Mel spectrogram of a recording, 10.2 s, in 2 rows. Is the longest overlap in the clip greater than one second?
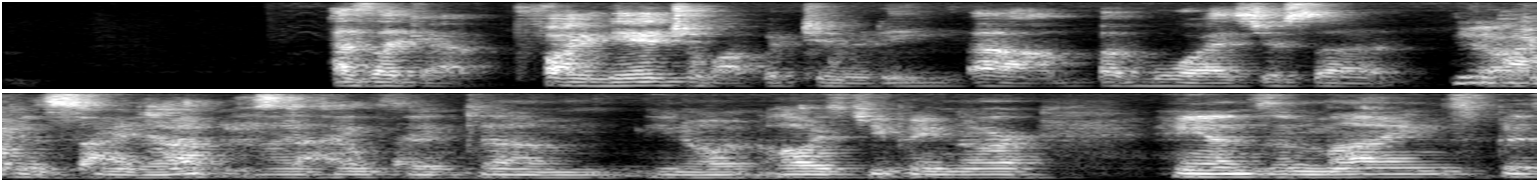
Yes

